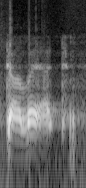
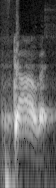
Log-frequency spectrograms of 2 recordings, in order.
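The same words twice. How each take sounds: First: "dalet" stressed on LET; stress on second syllable. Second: "dalet" stressed on DA; stress on first syllable. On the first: Teacher showing the mistaken accent, da-LET. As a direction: push the stress to the end of "dalet". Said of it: "not dalet". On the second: Teacher modelling the Hebrew letter name, DA-let. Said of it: "accent's always gonna fall on the first syllable". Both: Shown as a demonstration.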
